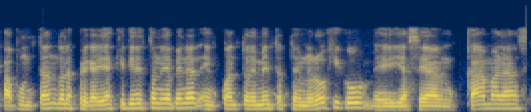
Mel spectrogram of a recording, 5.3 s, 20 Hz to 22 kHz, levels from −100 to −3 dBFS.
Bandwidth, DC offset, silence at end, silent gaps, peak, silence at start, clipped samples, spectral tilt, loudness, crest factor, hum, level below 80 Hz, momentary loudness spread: 8.2 kHz; under 0.1%; 0.05 s; none; 0 dBFS; 0.05 s; under 0.1%; -6 dB/octave; -14 LUFS; 14 dB; none; -62 dBFS; 4 LU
